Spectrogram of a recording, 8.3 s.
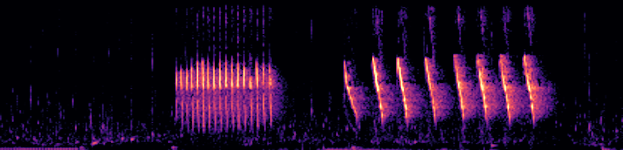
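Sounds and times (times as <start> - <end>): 
prinia singing: 2.4 - 3.8, 4.6 - 7.4.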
